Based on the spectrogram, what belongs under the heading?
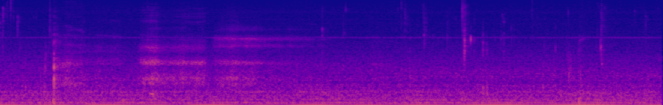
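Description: Wet mouth sounds of chewing a chocolate-covered marshmallow bear: sharp wet clicks and smacks of tongue and lips, the loudest about a second in. A brief pitched throat sound comes about two seconds in.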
